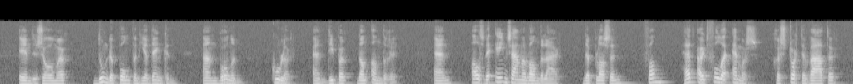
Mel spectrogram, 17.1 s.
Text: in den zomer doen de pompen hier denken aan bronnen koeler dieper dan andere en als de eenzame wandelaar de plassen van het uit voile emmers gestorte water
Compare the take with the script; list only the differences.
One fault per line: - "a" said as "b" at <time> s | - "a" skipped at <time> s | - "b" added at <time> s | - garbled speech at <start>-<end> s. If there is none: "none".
- "en" added at 6.2 s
